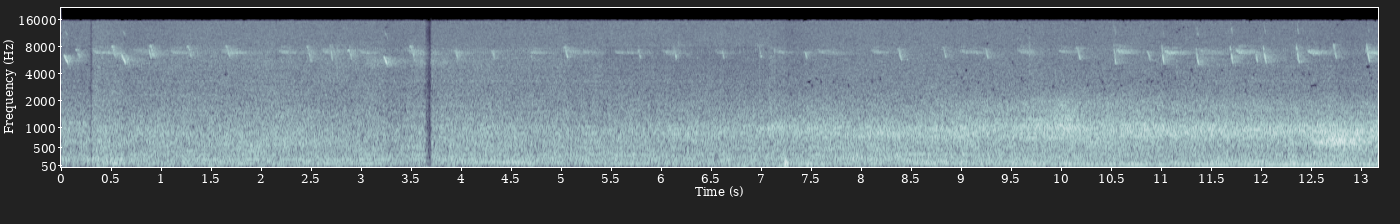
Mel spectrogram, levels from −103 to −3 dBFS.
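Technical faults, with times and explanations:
3.63 to 3.71 s, short stall from a late packet: the sound is held for about 60 ms while awaiting the packet, then resumes where it left off. Nothing is skipped, unlike a dropout.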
